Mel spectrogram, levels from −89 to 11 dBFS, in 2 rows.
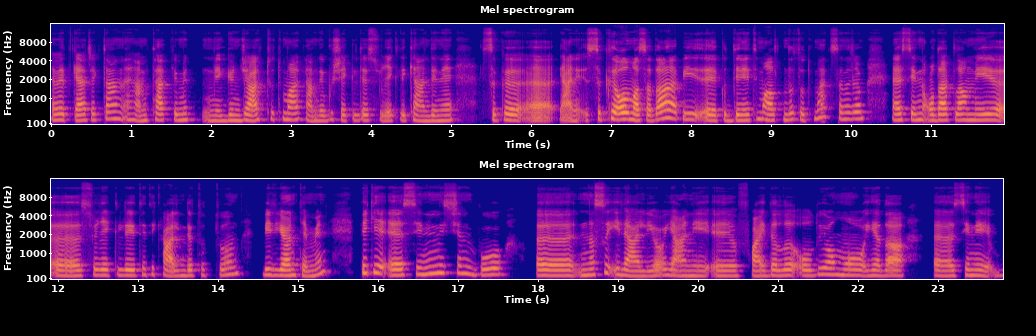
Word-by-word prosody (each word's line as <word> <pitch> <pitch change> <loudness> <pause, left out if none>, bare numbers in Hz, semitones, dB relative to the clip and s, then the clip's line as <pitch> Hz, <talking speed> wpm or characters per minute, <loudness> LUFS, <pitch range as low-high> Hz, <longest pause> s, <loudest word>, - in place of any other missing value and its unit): Evet, 210 +1 -1
gerçekten 215 +5 0
hem 205 -4 -3
takvimini 205 -2 -3
güncel 195 +1 +2
tutmak 225 -2 -2
hem 185 -1 -4
de 185 0 -5
bu 230 - -10
şekilde 195 -2 -5
sürekli 195 0 -6
kendini 185 0 -2 0.3
sıkı, 205 +1 -4
eee, 200 -2 +2
yani, - - -1
sıkı 240 +1 +3
olmasa 205 -4 +6
da 255 +1 +7
bir, 225 -1 -1
eee, 195 - +2
gı 190 -1 -6
denetim 200 +4 0
altında 205 +2 0
tutmak 240 +9 -5
sanırım, 245 0 -3 0.3
eee, 210 0 +3
senin 220 0 -2
odaklanmayı, 210 0 +3
eee, 140 - +1
sürekli 200 0 -1
tetik 225 +3 -11
hâlinde 190 0 0
tuttuğun 210 +5 -7 0.3
bir 215 0 +1
yöntemin. 200 - +1 0.4
Peki, 280 0 +1
eee, 205 -6 +3
senin 235 +6 -1
için 270 -5 -4
bu, 225 +2 0 0.4
eee, 190 -1 +3
nasıl 215 +7 -2
ilerliyor? 180 -7 0
Yani, 180 -3 -2
eee, 180 0 -2
faydalı 185 +2 -1
oluyor 220 +4 -1
mu 200 -3 -1
ya 190 0 -3
da, 95 0 +2 0.4
eee, 180 0 -1
seni 195 0 -3
205 Hz, 130 wpm, -23 LUFS, 190-225 Hz, 0.4 s, da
